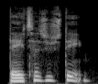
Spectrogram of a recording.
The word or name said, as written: datasystem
